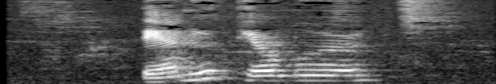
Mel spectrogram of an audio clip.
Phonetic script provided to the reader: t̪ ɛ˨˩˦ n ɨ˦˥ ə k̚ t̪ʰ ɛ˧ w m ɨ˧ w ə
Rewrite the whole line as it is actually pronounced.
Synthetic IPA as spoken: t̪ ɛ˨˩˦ n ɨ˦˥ ə k̚ t̪ʰ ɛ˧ w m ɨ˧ ə

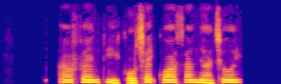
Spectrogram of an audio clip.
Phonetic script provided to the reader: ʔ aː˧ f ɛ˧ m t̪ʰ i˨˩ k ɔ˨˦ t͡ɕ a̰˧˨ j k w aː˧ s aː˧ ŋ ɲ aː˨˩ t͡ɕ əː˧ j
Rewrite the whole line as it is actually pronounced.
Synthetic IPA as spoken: ʔ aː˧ f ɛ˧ n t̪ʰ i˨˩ k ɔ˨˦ t͡ɕ a̰˧˨ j k w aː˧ s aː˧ ŋ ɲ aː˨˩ t͡ɕ əː˧ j

